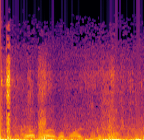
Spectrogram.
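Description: Wind buffeting the camera microphone in a steady low rumble, with a person's voice heard through it from about half a second in until near the end.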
